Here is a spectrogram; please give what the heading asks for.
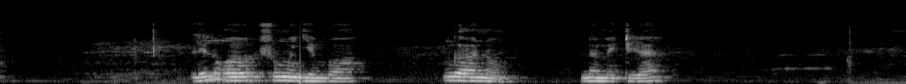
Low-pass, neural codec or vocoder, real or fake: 7.2 kHz; none; real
